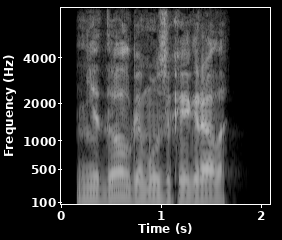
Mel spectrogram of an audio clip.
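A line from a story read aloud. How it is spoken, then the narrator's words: Gruff mutter. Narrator (Russian): буркнул Пашка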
